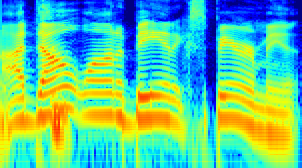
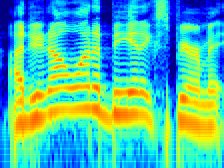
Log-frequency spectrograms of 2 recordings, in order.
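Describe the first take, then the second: First: It is said in a put-on Southern accent. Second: It is said in a plain, ordinary accent.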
